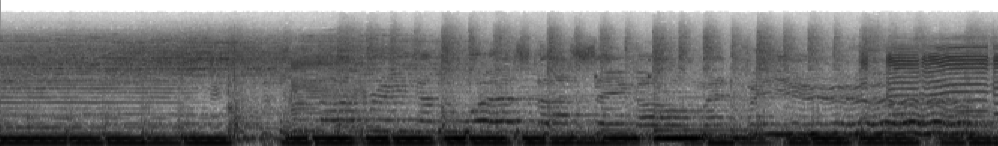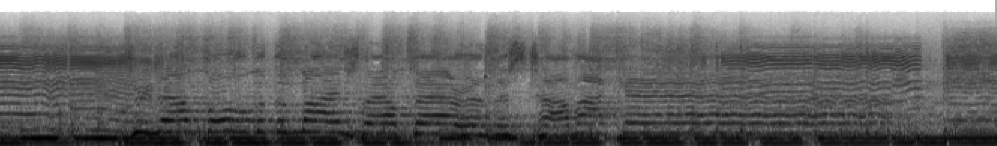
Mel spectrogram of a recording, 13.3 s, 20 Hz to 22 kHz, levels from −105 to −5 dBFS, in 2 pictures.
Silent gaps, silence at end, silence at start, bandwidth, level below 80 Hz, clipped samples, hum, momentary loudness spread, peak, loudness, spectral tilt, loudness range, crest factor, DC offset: none; 0 s; 0 s; 11.5 kHz; -26 dBFS; under 0.1%; none; 4 LU; 0 dBFS; -13 LUFS; -5.5 dB/octave; 2 LU; 12 dB; under 0.1%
